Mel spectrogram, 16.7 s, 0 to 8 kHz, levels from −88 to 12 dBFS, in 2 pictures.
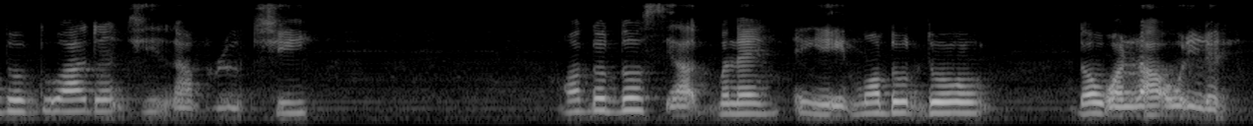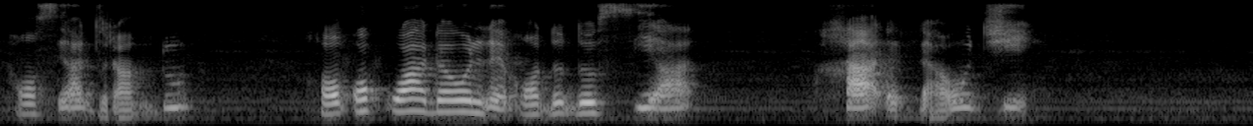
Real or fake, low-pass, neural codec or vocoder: fake; 7.2 kHz; autoencoder, 22.05 kHz, a latent of 192 numbers a frame, VITS, trained on one speaker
